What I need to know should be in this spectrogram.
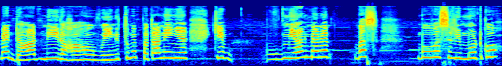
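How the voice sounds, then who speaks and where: A woman's voice: high-pitched, steady tone, normal speed, faint music behind, natural voice. A woman voicing a protective, emotional young man in a fan-fiction reading, talking earnestly and pleading. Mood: anguished. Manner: earnest, pleading, tearful at times.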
